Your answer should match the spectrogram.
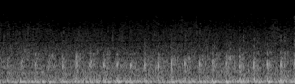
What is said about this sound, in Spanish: Se alejan de la isla en una lancha.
